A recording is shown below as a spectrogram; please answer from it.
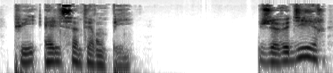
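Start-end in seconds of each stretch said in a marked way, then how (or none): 2.6-3.3 hesitant. A narrator's reading. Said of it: "poursuivit-elle hésitante".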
